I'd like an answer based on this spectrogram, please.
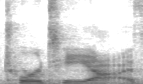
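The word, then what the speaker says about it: Tortiyahs: And it's spelled t o r t i y a hs. Tortillas.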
